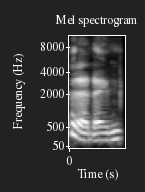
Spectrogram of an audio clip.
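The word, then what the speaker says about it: paradigm: पैराडाइम है इसका मतलब, इसका प्रोनाउंसिएशन हमारा होता है पैराडाइम, ठीक है।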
